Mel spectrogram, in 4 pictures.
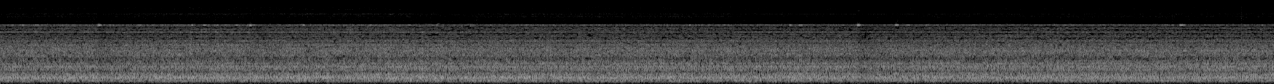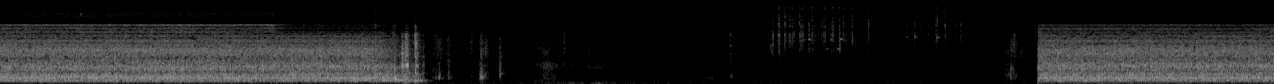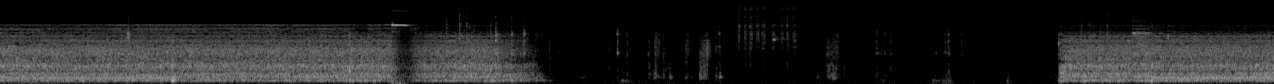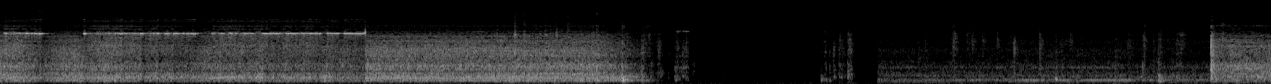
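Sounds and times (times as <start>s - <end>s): metal lathe running: 0.0s - 16.7s, 23.2s - 30.8s, 36.1s - 44.6s
thin high whistle: 38.2s - 41.9s.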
